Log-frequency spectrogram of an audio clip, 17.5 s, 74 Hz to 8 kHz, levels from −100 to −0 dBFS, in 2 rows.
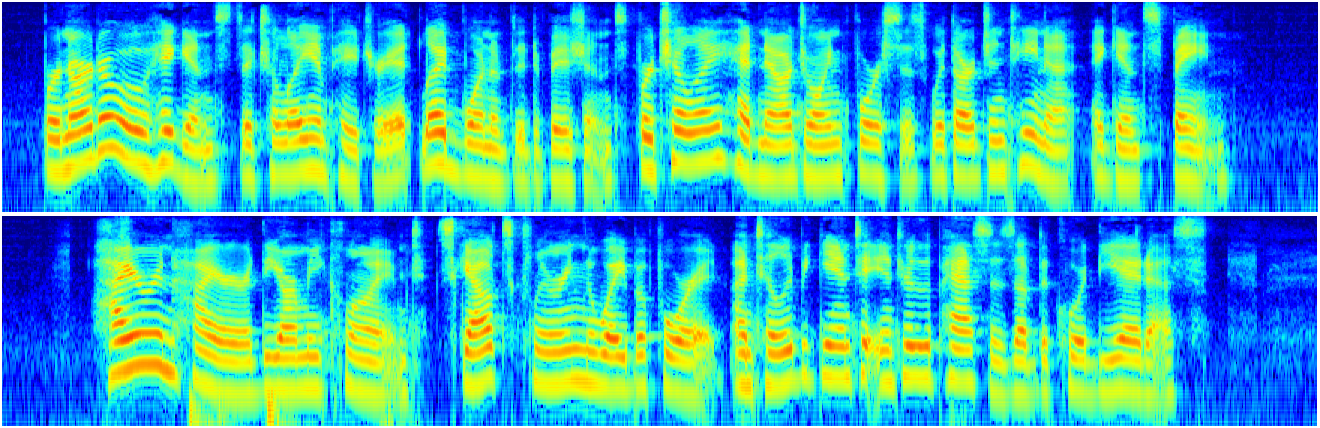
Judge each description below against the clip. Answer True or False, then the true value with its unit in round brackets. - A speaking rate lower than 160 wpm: True (145 wpm)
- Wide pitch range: False (4.3 semitones)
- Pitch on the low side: False (175 Hz)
